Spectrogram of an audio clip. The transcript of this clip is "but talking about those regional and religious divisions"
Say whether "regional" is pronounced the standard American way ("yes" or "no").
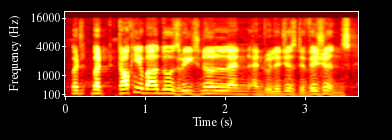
no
